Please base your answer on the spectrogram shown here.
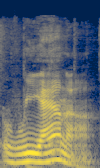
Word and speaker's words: Rihanna: All right, so she would say her own name as Rihanna. Now, you'll find a lot of Americans that also mispronounce this by saying Rihanna.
